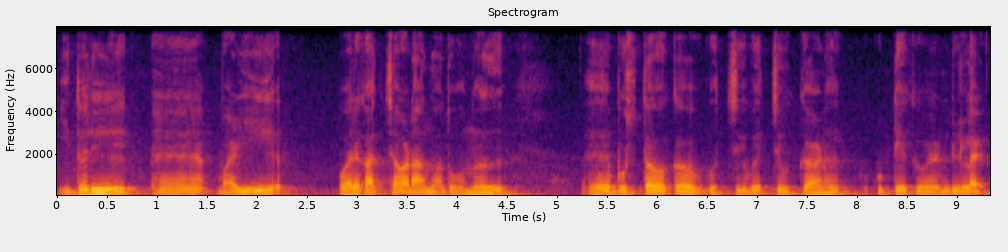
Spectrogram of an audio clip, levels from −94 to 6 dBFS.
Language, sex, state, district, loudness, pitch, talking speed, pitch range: Malayalam, male, Kerala, Kozhikode, -17 LUFS, 120 Hz, 90 wpm, 115-130 Hz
